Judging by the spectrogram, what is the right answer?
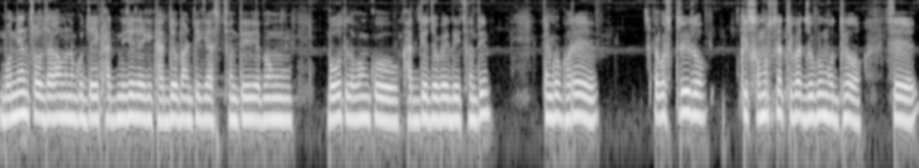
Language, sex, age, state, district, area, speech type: Odia, male, 30-45, Odisha, Koraput, urban, spontaneous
